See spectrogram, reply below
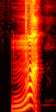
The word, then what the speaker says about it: Mwah: The mwah! Which was named after the sound commonly made when blowing a kiss. See, I pronounced it right.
